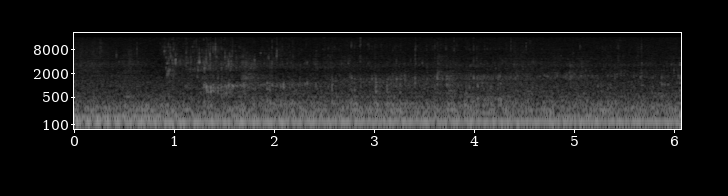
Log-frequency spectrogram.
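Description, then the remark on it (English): Liquid pours steadily into a cup for several seconds, a continuous splashing trickle with a faint low hum underneath and no voices. “And after they finished eating, he took a cup and he poured it out.”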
